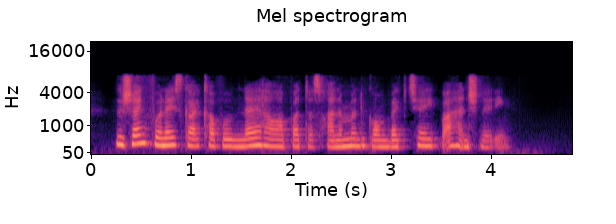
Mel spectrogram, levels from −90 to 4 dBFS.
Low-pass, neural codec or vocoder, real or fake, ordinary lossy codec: 7.2 kHz; codec, 16 kHz, 0.5 kbps, X-Codec, WavLM features, trained on Multilingual LibriSpeech; fake; MP3, 48 kbps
